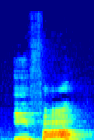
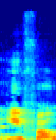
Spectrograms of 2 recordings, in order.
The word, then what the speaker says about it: Aoife: how to say her name, and his girlfriend, Aoife. Did I just say that correctly? I literally just looked at the pronunciation. Yes, Aoife.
